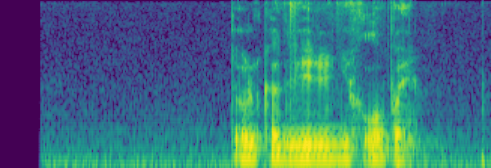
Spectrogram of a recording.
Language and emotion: Russian, neutral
